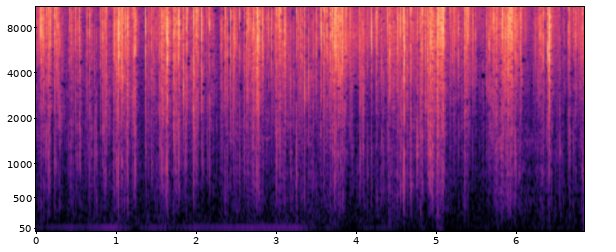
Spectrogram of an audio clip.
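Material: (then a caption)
Cellophane. A cellophane-wrapped kraft paper notebook lies flat on a rug while both hands rub and press it and long nails scratch and crinkle the plastic wrapper. The result is a dense, continuous stream of bright, crisp crinkles and scratchy crackles with almost no low end, with a faint low hum under the first half.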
